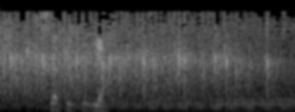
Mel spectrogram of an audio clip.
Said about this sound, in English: Give the Lord another big hand clap of praise.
